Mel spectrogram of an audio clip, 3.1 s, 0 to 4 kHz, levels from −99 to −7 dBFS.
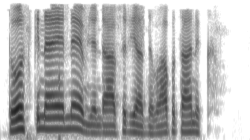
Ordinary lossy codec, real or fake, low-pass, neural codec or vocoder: MP3, 32 kbps; real; 3.6 kHz; none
